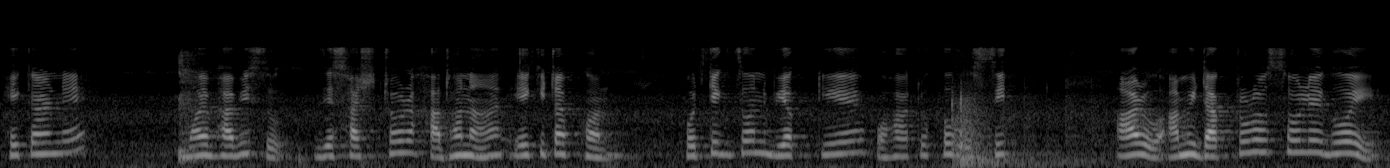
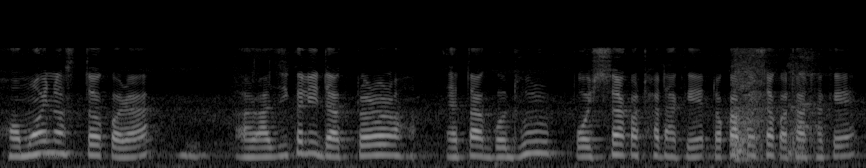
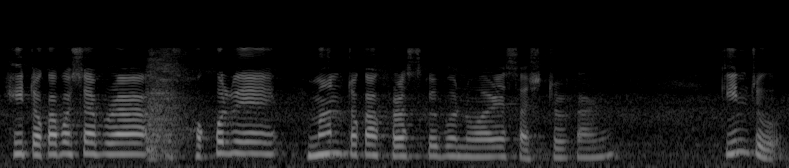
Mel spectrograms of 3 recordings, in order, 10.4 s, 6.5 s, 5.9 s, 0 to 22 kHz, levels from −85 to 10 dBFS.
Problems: none marked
